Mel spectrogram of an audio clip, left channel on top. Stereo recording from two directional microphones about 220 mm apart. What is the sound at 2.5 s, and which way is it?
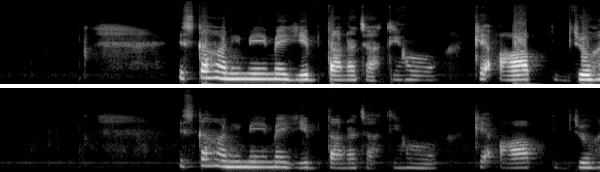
A woman's voice, 30° left (ahead or behind).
